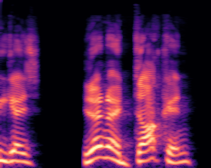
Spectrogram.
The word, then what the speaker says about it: Dokken: He goes, you don't know docking? It rhymes with rocking.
